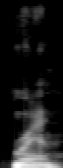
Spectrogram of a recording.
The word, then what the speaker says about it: Moran: Moran, or is it pronounced, am I pronouncing it correct? Moran, thank you.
